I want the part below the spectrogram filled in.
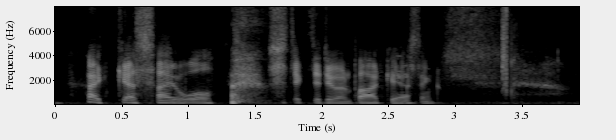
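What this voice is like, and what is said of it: Usual voice. Nothing is said of it.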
